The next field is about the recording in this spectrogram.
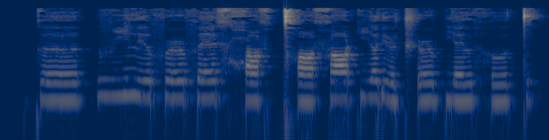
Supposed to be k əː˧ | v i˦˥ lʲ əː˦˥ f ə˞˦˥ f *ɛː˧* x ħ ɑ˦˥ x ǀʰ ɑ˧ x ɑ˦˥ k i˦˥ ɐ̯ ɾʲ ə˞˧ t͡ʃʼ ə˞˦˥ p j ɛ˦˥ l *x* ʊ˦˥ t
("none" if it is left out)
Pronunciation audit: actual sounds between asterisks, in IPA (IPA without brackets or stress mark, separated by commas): ɛː˦˥, h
